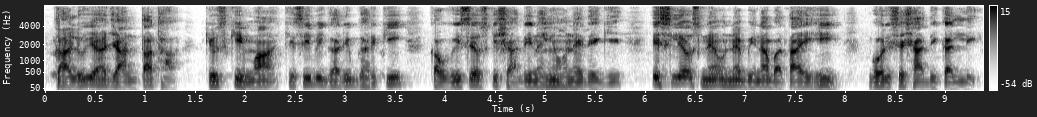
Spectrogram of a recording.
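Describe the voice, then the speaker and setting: A man's voice: medium pitch, normal speed, hardly any pauses, a little mellow. A man narrating a scripted children's-style cartoon story as its storyteller.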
